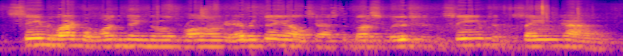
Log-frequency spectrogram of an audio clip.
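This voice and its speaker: An amateur actor playing a weary, uneasy cattle ranch owner in a live radio western. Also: male voice, on the high side, steady tone, a little slow, a little mellow, natural voice. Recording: roomy, distant, faint noise.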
